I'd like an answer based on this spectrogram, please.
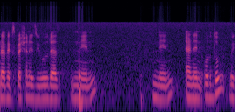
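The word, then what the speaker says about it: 您: the same kind of expression is used as nin nin and in Urdu we call it up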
